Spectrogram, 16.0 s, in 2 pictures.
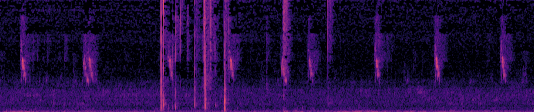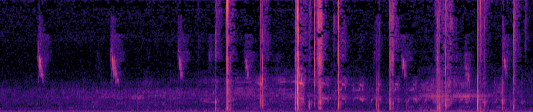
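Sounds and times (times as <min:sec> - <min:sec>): low wind rumble: 0:00.0 - 0:16.0
small bird chirping: 0:00.3 - 0:01.6, 0:02.4 - 0:05.0, 0:05.6 - 0:08.8, 0:09.5 - 0:16.0
sharp clicks and snaps: 0:02.4 - 0:03.5.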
